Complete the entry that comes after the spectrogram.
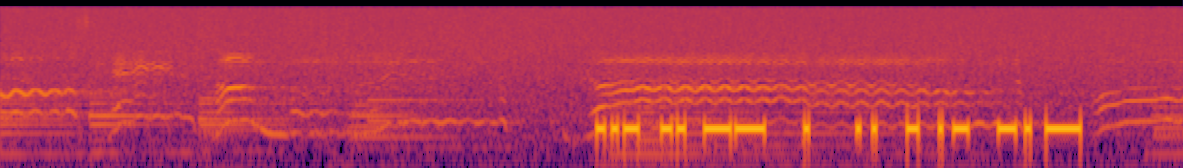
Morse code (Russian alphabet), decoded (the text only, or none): none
